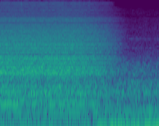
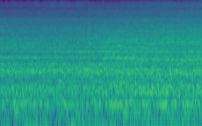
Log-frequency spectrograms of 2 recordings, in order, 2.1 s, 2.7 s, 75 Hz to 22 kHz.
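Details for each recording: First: Worcester Ri boiler with blue flashing light, fan purge rushes steadily then winds down with one click and no burner roar; ignition fails, locks out on flame failure. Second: Worcester Ri boiler after a blue-flashing-light ignition fault, now lit after about 40 minutes adjusting the gas valve min and max settings: steady, even fan rush and smooth burner roar, no rattles or surging, before setting the ratios; running normally.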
